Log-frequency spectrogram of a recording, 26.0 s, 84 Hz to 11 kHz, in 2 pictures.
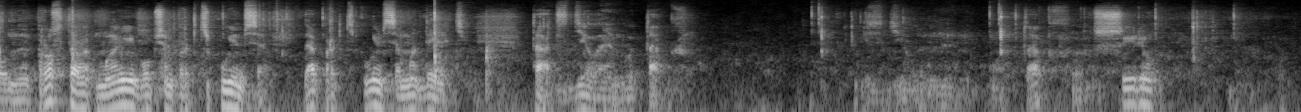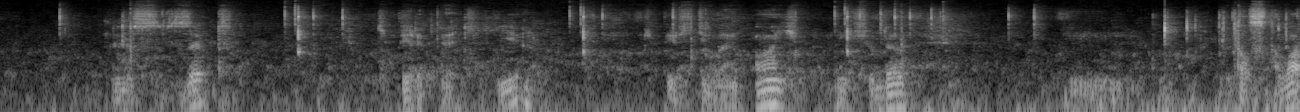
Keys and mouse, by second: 1.7 l, 2.4 middle click, 3.0 shift+middle click, 10.3-11.6 middle drag, 12.0 KP_Divide, 12.3-13.7 middle drag, 14.3 s, 16.2 middle click, 19.1 middle click, 19.7 click, 21.6 click, 22.2 shift+click, 23.2 click, 25.3 ctrl+z, 25.9 i.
